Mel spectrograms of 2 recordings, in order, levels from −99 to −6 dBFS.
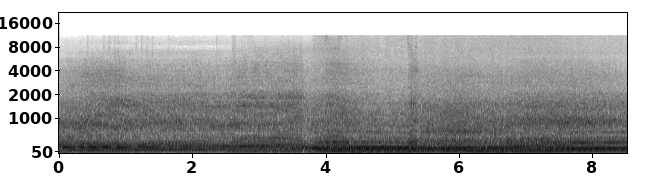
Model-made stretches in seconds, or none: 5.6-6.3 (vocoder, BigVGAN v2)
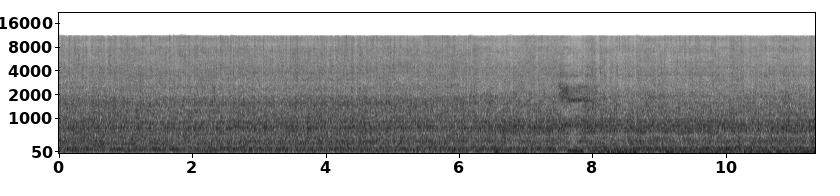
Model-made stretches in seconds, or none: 1.0-2.5 (codec, DAC); 5.1-9.0; 9.8-11.3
